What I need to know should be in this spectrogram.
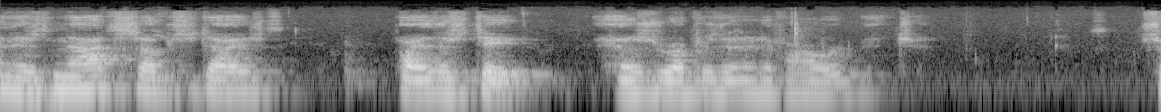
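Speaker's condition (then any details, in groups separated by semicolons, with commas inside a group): ALS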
